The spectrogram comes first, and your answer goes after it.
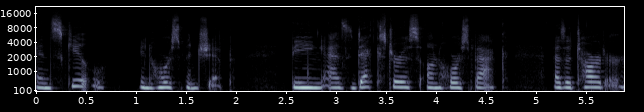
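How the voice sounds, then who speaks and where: In a soft-spoken, fairly high voice with a dark, mellow tone, a woman talks at a fairly slow pace with fairly even intonation. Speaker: VTuber streamer and storyteller. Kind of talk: literary story narration, reading aloud. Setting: cozy home stream, typing heard in background.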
